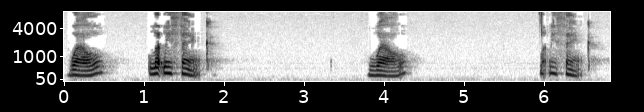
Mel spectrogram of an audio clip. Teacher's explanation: can use a fall rise to suggest hesitancy for some reason many speakers use a fall rise on the well · Many speakers use a fall rise on the word well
